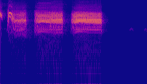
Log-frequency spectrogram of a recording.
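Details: Mountain chickadee giving three harsh, buzzy notes in quick succession, each lasting about a quarter second, the last slightly longer, followed by silence apart from two faint soft ticks.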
